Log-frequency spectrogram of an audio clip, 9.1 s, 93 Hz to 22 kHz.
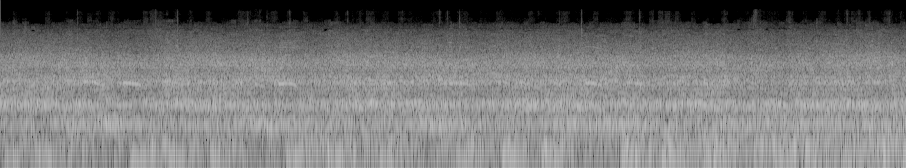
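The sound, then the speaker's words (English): A loud, dense crowd roar fills the whole stretch, a steady wash of cheering voices that holds at high volume without pause, sounding big like a packed stadium: the baseball crowd at the Coliseum during a 2023 game against Tampa Bay. “You heard the crowd go silent and now getting very loud at the Coliseum.”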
